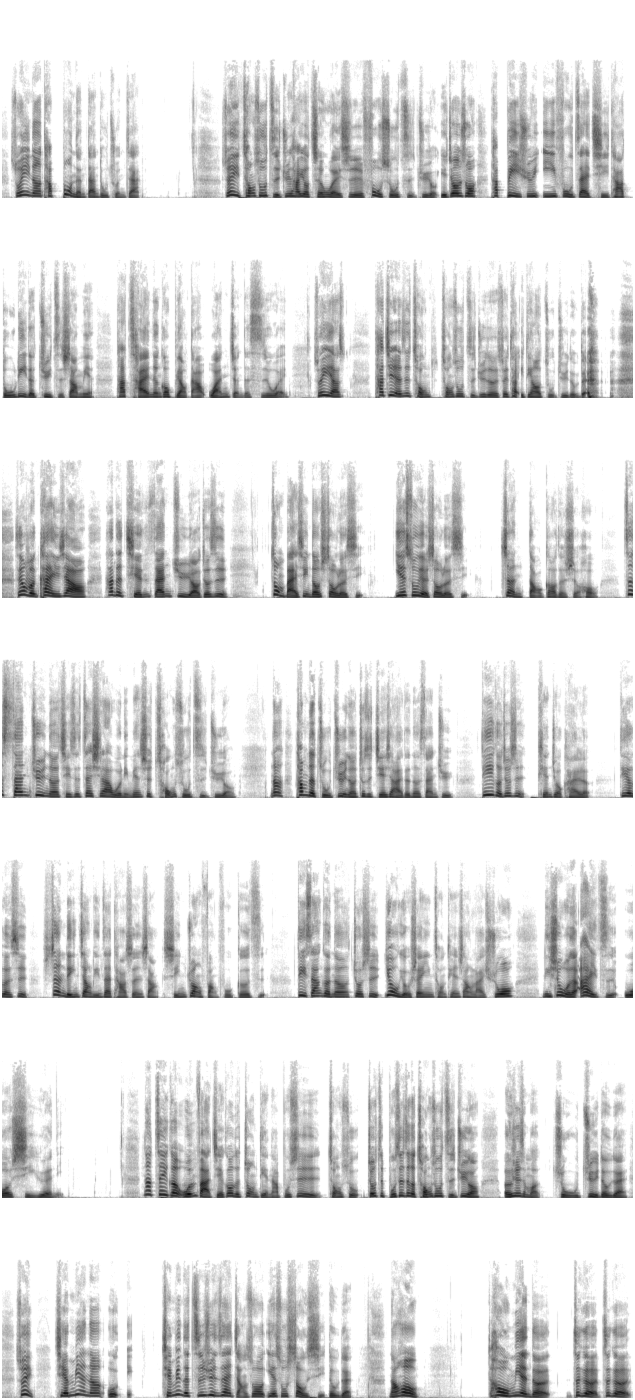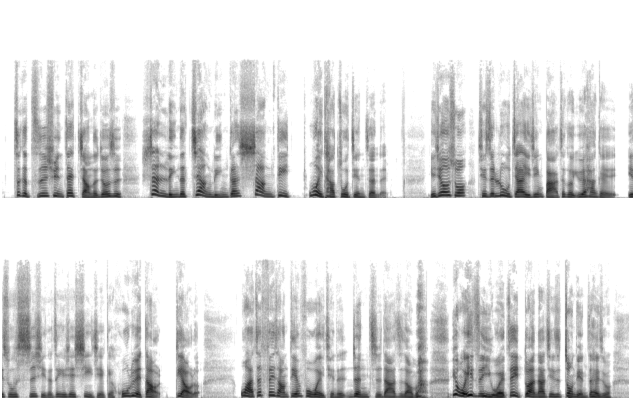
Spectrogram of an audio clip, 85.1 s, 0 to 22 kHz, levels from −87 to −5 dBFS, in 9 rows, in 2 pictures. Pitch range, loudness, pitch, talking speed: 185-280 Hz, -21 LUFS, 230 Hz, 250 characters per minute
